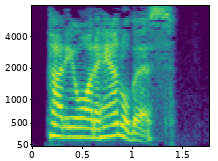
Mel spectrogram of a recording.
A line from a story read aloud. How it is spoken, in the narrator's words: asked Bruce in a gruff voice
